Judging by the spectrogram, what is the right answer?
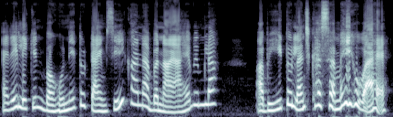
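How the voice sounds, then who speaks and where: A woman plays a mild middle-aged aunt in a cartoon moral tale. Her fairly high voice swings expressively as she gently advises and chides. The recording is very dry. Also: sing-song, a little slow, dry recording. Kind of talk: Hindi animated moral story acting.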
